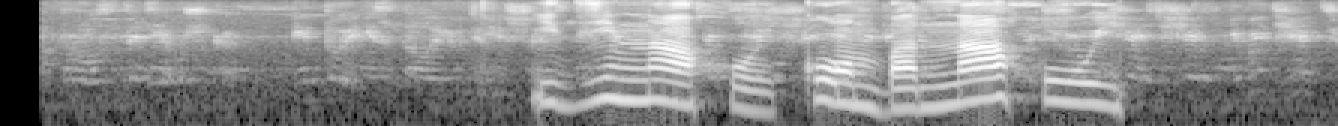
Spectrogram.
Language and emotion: Russian, angry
